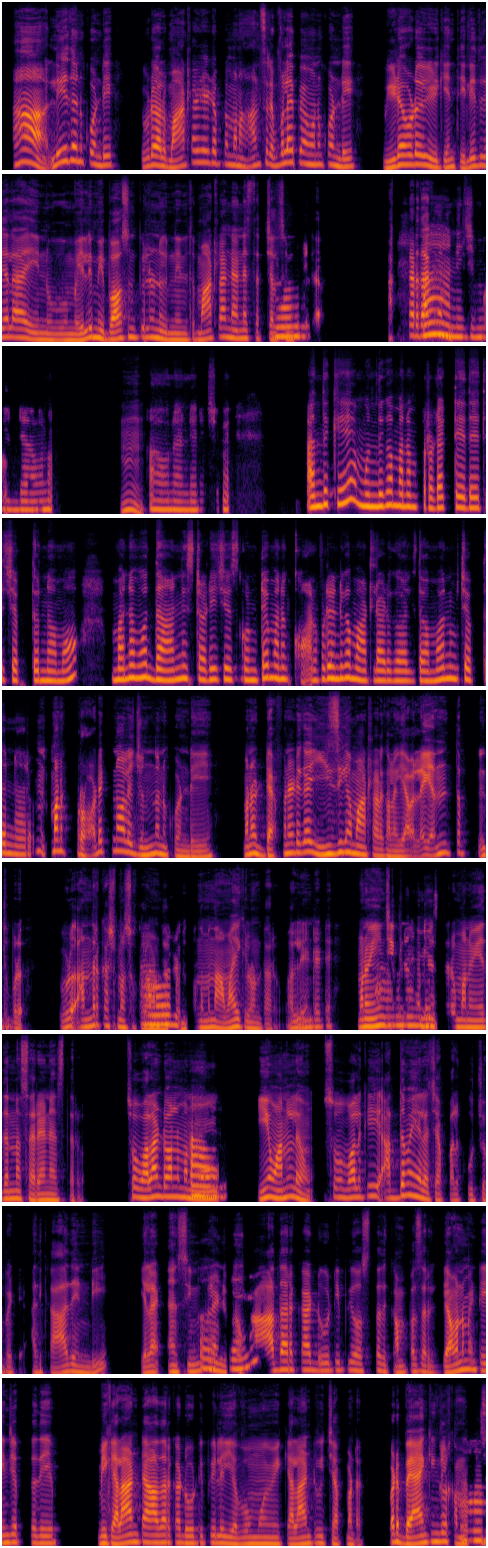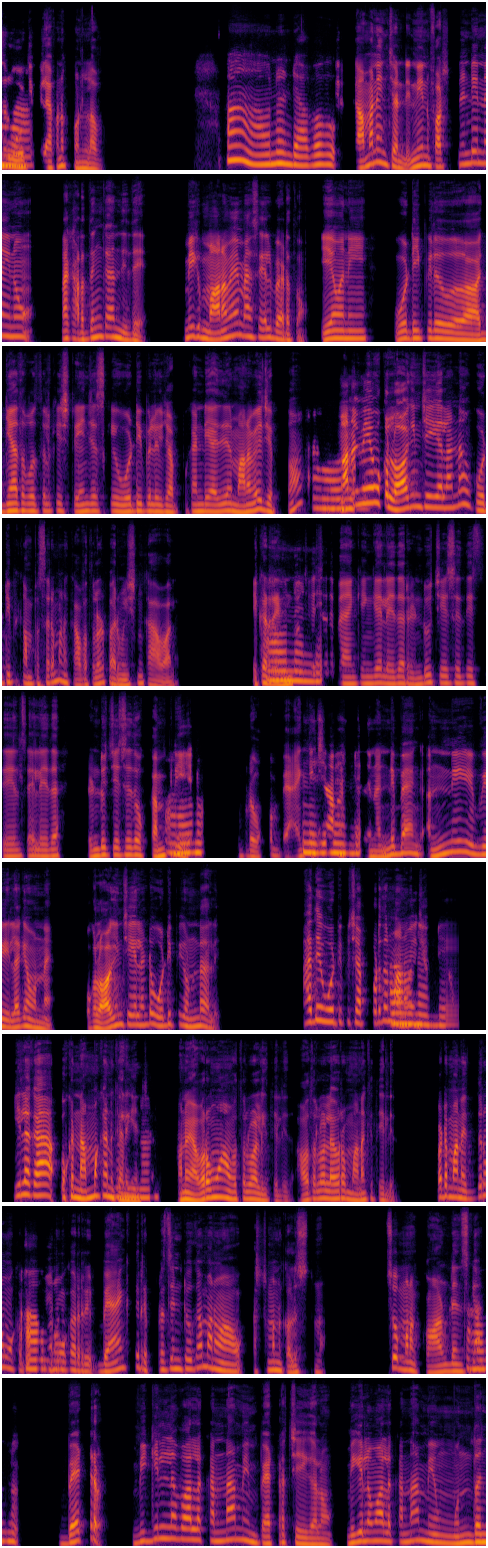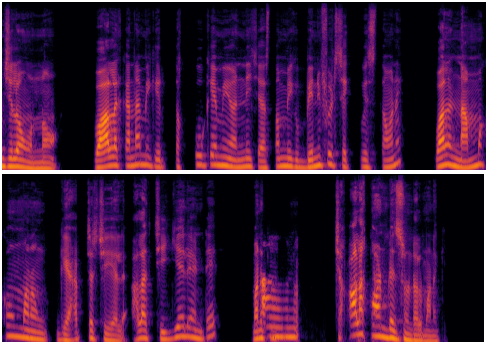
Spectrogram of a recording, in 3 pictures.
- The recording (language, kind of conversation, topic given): Telugu, podcast, రోజువారీ ఆత్మవిశ్వాసం పెంచే చిన్న అలవాట్లు ఏవి?
- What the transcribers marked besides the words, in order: in English: "ఆన్సర్"; in English: "బాస్‌ని"; in English: "సింపుల్‌గా"; in English: "స్టడీ"; in English: "కాన్ఫిడెంట్‌గా"; in English: "ప్రోడక్ట్ నాలెడ్జ్"; in English: "డెఫినిట్‌గా ఈజీగా"; in English: "కస్టమర్స్"; in English: "సో"; in English: "సో"; in English: "ఓటీపీ"; in English: "కంపల్సరీ. గవర్నమెంట్"; in English: "బట్, బ్యాంకింగ్‌లో కంపల్సరీ ఓటీపీ"; in English: "ఫస్ట్"; in English: "స్ట్రేంజర్స్‌కి"; in English: "లాగిన్"; in English: "ఓటీపీ కంపల్సరీ"; in English: "పర్మిషన్"; in English: "లాగిన్"; in English: "ఓటీపీ"; in English: "ఓటీపీ"; in English: "బట్"; other noise; in English: "రిప్రజెంటవ్‌గా"; in English: "కస్టమర్‌ని"; in English: "సో"; in English: "కాన్ఫిడెన్స్‌గా బెటర్"; in English: "బెటర్"; in English: "బెనిఫిట్స్"; in English: "గ్యాప్చర్"; stressed: "చాలా"; in English: "కాన్ఫిడెన్స్"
